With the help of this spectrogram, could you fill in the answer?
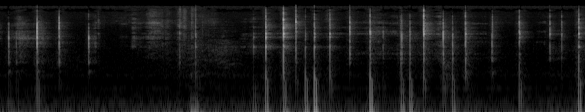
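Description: A cream flameless wax pillar candle with a scalloped rim is held in both hands and tapped with long painted nails. The result is a quick, irregular run of sharp, dry clicks with bright tops and a soft low thud beneath each. Every tap dies away almost at once.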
